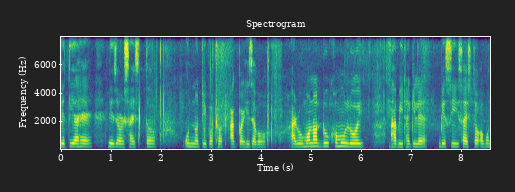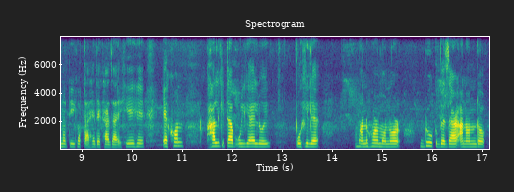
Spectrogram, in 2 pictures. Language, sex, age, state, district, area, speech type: Assamese, female, 45-60, Assam, Golaghat, rural, spontaneous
